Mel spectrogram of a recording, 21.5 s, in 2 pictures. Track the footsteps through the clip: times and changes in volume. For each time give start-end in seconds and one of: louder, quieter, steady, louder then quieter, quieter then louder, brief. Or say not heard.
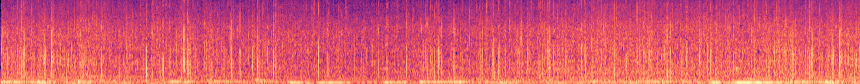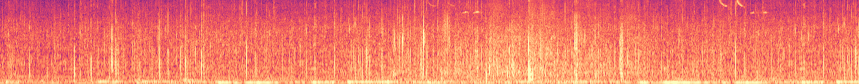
15.2-21.1 quieter.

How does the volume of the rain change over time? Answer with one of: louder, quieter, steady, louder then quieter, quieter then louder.
louder.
